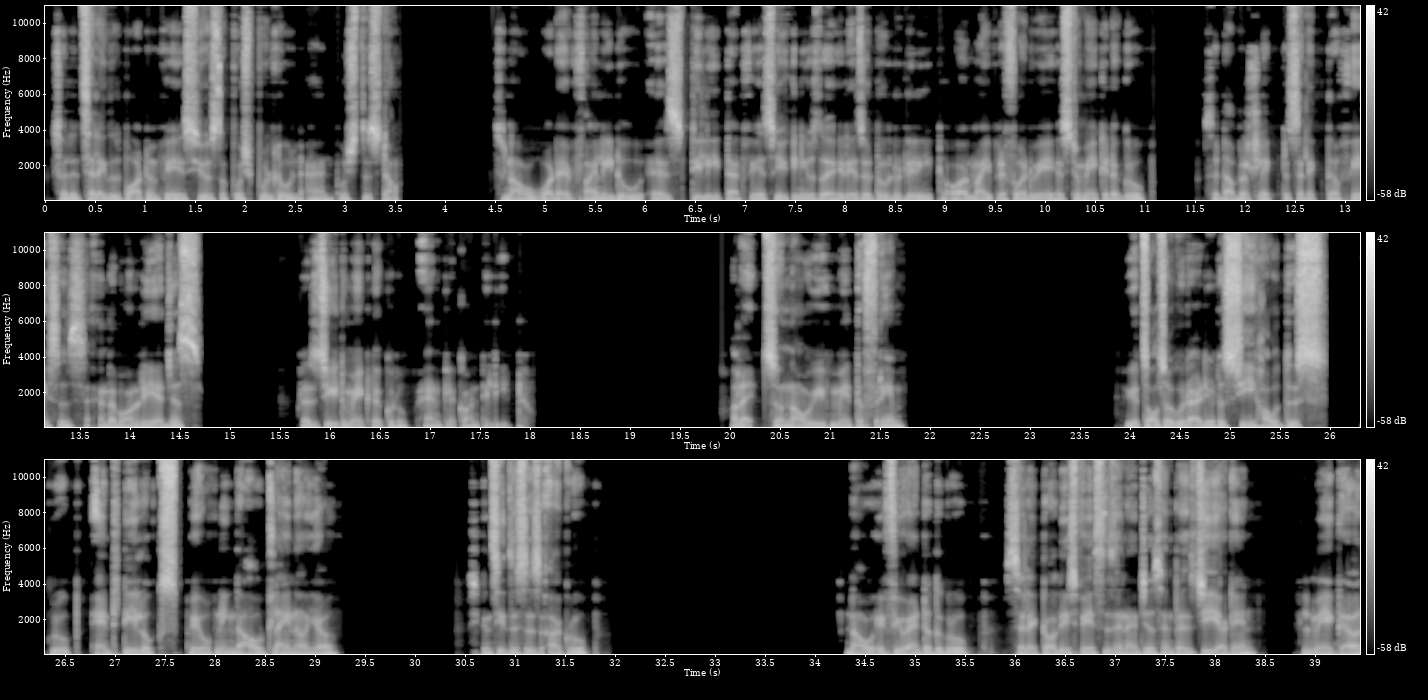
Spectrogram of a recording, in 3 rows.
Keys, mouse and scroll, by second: 1.1 p, 3.3 space, 4.2 double click, 5.0-5.5 scroll down 7, 5.5 middle click, 9.4-11.2 scroll up 8, 11.2 double click, 11.7 scroll down 2, 11.9 scroll up 1, 12.5 middle click, 15.2 g, 16.7 Delete, 17.8-18.3 scroll down 6, 18.3 middle click, 19.9 middle click, 32.9 double click, 33.2 double click, 35.6 double click, 35.7 double click, 35.9 double click, 37.7 g.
